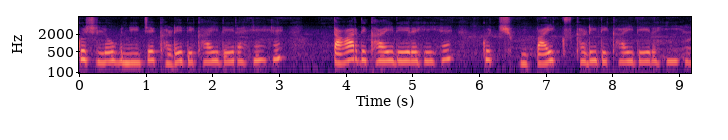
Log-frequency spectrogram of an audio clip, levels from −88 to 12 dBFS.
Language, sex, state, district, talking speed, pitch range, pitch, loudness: Hindi, female, Chhattisgarh, Korba, 130 wpm, 235-255 Hz, 240 Hz, -21 LUFS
